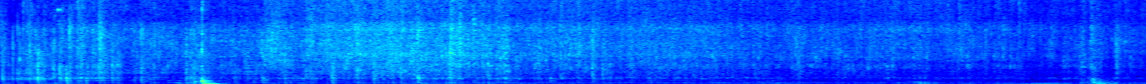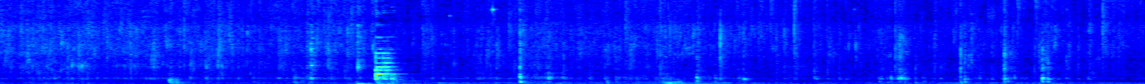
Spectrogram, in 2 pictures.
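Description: Oil sizzles and crackles steadily as tempering spices and curry leaves fry for mint chutney, with occasional stirring clinks and a few sharp taps against the pan.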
